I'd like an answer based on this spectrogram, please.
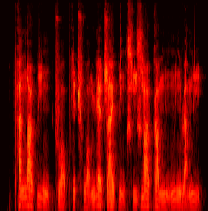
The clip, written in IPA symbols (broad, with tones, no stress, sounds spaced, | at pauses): pʰ ä˥˧ n̪ ɑ˥˧ ʊ̯ p i˥˩ ŋ | ʈ͡ʂ w ɔ̰˨˩ pʰ i˦ ʈ͡ʂʰ w ɔ̰˨˩ m ɥ ɛ˥˩ ʈ͡ʂ a˧˥ ɪ̯ p ḭ˨˩ n t͡ɕʰ i˧˥ ɕ j ɑ˥˧ ʊ̯ k ɑ˥˩ ʊ̯ m ḭ˨˩ ŋ m i˥˩ ŋ ɻ ä̰˨˩ m i˥˩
